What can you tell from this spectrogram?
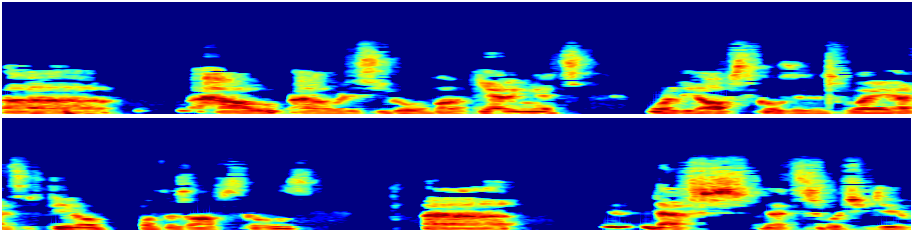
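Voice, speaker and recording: With long, frequent pauses, a man speaks at a moderate pace and with fairly even intonation. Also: medium pitch for a man. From Canada. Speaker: actor and voice actor. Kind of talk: interview.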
